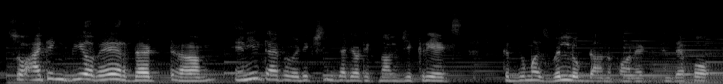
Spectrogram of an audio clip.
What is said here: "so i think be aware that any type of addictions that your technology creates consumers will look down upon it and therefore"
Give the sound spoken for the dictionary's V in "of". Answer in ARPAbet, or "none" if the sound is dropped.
V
